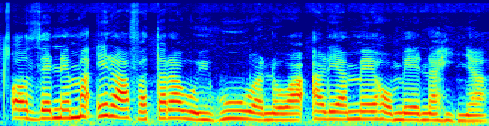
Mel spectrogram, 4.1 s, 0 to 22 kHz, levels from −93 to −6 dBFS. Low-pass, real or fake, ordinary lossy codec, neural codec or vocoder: 19.8 kHz; real; none; none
